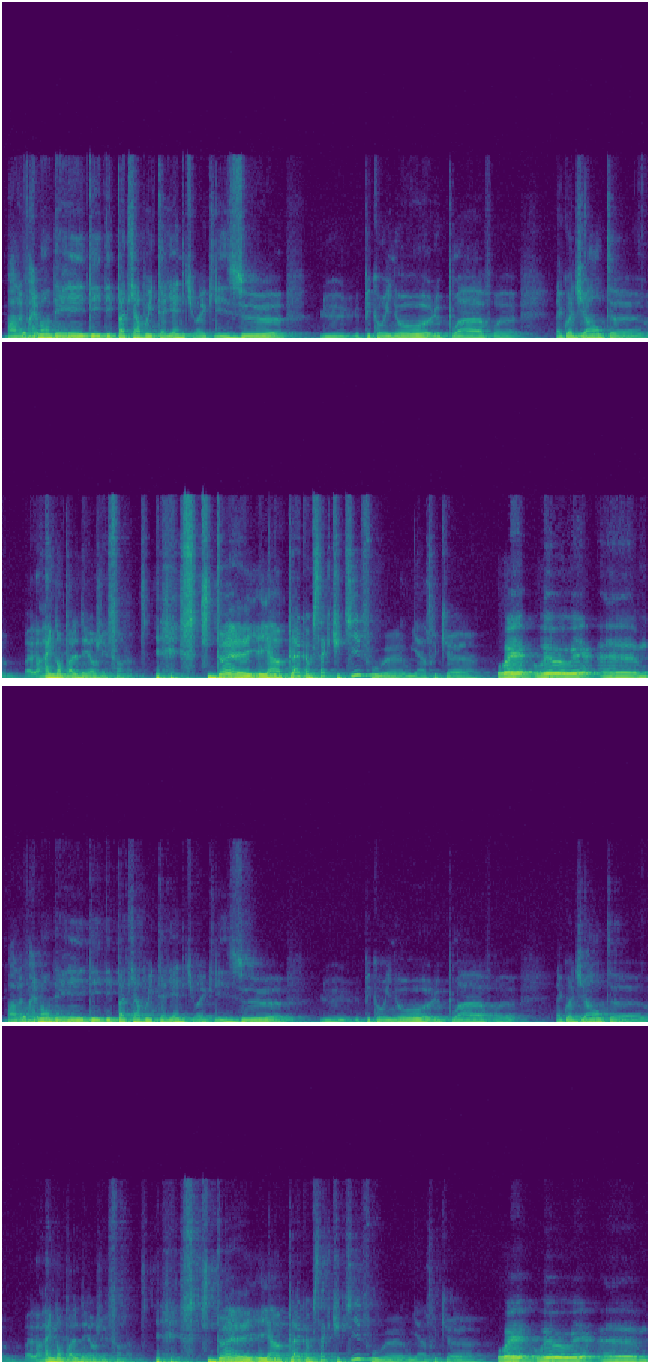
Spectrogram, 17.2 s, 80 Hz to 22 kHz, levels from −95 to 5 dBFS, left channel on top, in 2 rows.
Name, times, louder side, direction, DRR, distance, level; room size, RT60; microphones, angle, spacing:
voice 1, 0.1-3.7 4.2-6.9 7.4-10.4 10.7-15.0, left 1 dB, 50° left, 1.3 m, -20 dB
voice 2, 15.2-17.2, left 1 dB, 85° left, 1.9 m, -17 dB
26.0 x 17.0 x 9.9 m
head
